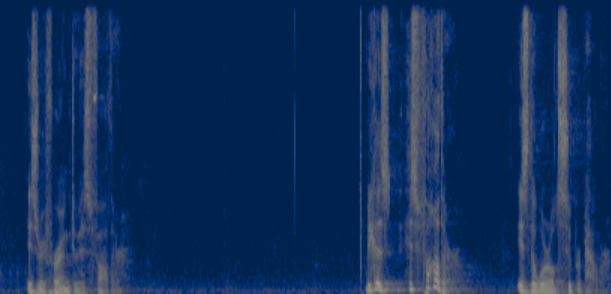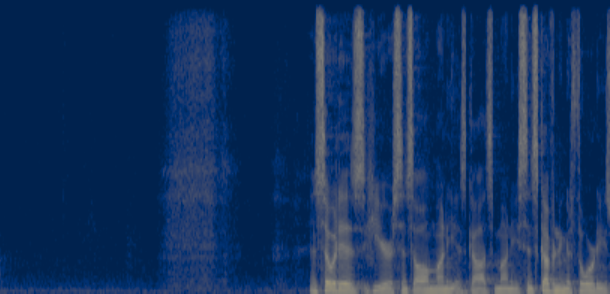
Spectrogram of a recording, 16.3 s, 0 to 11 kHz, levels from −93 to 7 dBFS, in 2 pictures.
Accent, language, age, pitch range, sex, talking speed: American, English, 40-59, 115-140 Hz, male, 95 wpm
